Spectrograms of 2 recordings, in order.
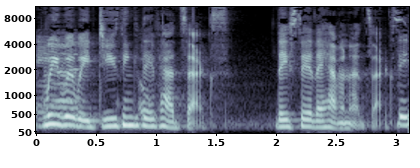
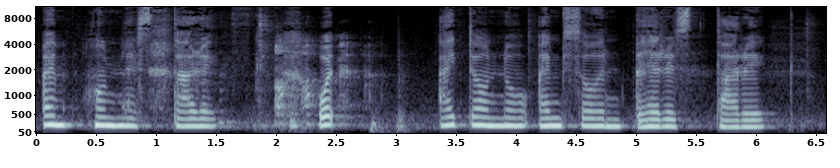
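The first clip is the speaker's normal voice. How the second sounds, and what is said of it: Soft-spoken imitation of a woman. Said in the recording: “doing a really good impression ... she's so soft-spoken”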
